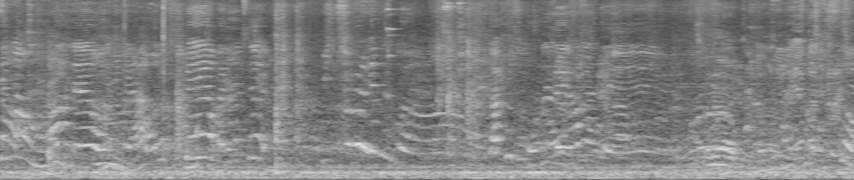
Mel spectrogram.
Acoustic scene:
restaurant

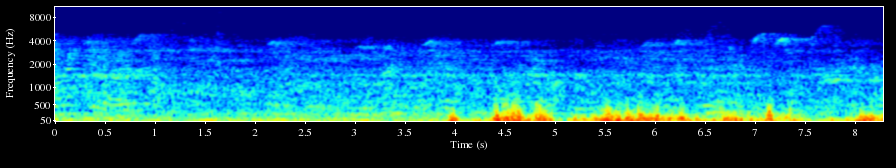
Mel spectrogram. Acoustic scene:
residential area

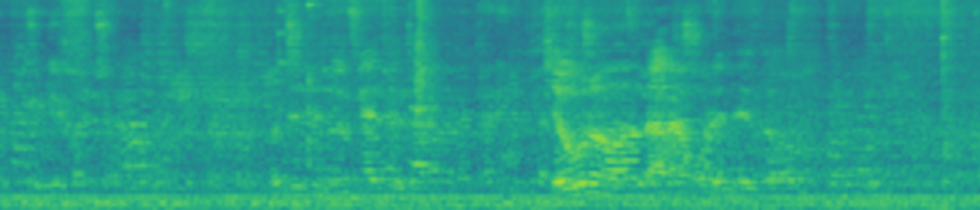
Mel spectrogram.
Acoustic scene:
crowded indoor space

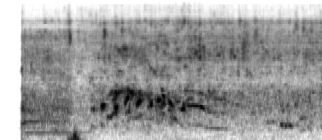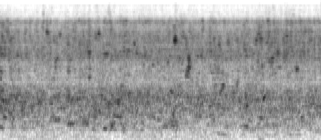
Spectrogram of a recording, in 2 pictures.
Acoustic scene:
park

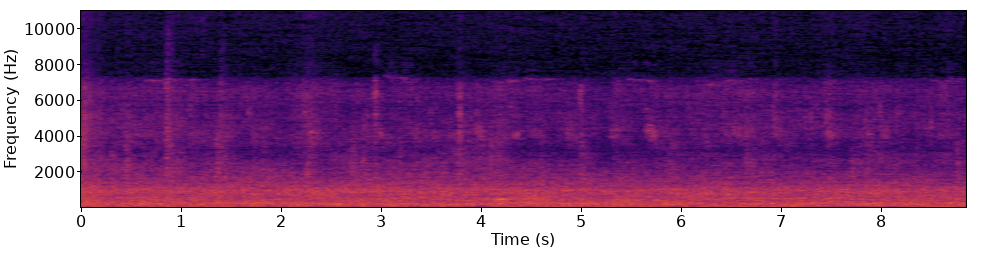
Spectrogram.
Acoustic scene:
park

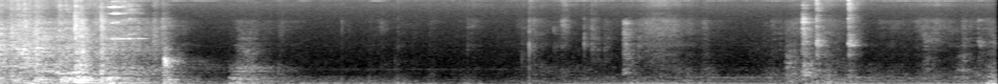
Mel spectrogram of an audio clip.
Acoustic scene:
elevator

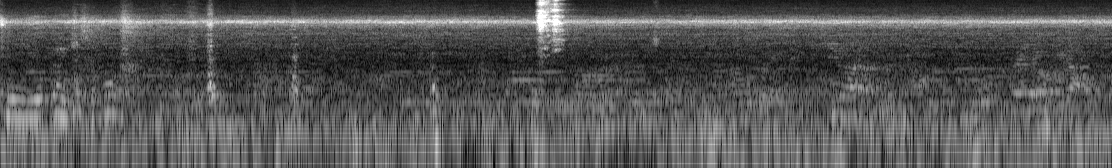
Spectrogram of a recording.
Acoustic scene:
cafe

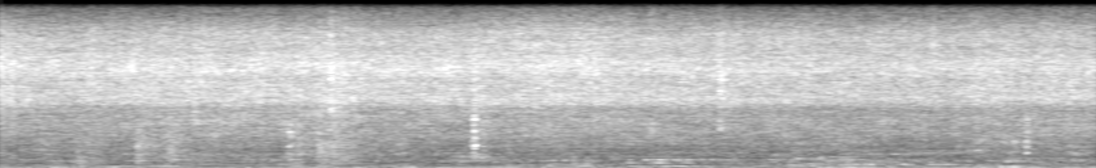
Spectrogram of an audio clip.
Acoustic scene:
restaurant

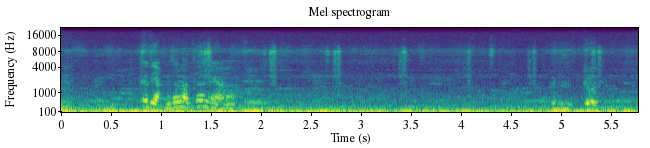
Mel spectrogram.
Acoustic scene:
car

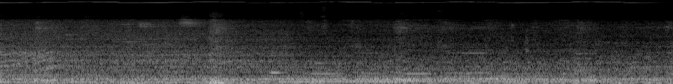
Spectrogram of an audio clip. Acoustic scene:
cafe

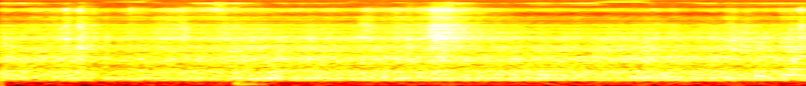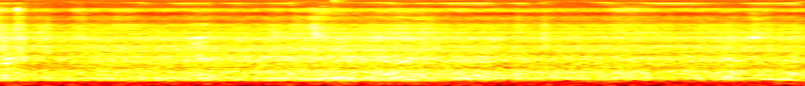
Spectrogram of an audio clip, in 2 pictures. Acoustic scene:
bus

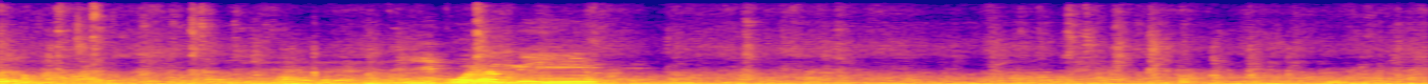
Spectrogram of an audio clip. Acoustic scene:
crowded indoor space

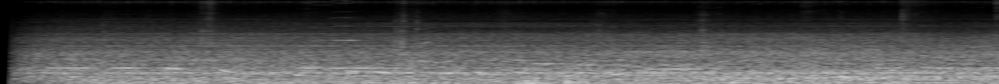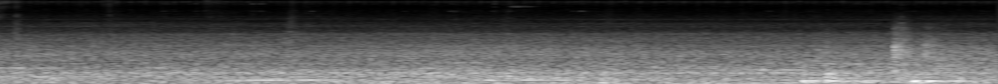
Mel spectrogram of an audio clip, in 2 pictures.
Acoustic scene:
street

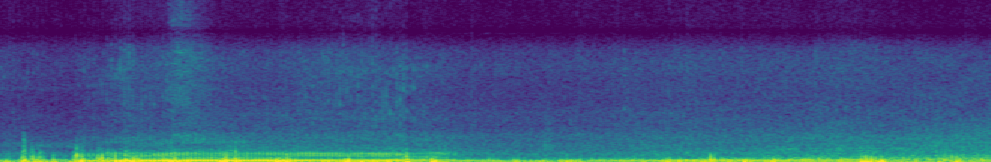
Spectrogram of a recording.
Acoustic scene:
street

